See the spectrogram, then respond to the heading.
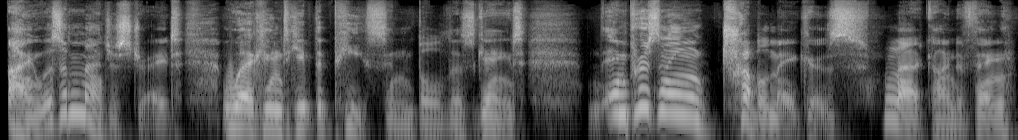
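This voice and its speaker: An actor with a British accent playing a sardonic, preening vampire rogue in a fantasy video game, with an arch, drawling, theatrical delivery. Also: male voice, mid-range voice, huge pitch swings, unhurried, no echo, studio quality. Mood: wry.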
